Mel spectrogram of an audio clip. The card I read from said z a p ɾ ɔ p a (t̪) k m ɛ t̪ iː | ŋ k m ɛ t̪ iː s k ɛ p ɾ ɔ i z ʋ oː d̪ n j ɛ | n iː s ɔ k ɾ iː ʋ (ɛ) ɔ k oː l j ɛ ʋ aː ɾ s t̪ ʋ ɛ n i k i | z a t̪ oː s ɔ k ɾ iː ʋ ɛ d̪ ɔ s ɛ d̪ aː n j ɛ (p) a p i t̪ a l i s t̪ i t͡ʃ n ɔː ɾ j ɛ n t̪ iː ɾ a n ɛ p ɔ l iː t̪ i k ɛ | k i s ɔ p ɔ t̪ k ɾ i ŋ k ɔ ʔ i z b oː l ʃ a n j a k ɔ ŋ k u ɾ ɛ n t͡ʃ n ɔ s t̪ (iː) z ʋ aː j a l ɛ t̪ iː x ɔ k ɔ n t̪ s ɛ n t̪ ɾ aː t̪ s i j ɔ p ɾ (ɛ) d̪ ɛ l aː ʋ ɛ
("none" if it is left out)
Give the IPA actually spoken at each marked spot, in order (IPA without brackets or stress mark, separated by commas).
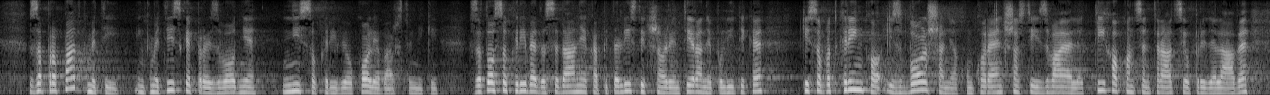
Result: t̪, i, k, iː, i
